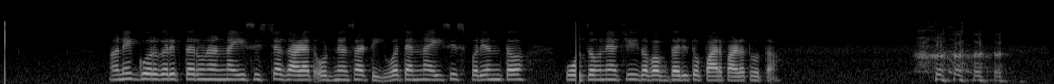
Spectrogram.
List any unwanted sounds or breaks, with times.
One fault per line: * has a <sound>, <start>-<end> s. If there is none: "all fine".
* has a dropout, 5.8-5.8 s
* has a laugh, 9.1-10.3 s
